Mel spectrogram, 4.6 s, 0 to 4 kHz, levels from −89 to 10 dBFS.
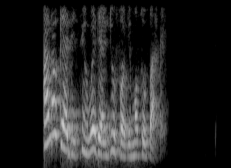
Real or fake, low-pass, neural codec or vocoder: fake; 3.6 kHz; codec, 16 kHz, 8 kbps, FreqCodec, larger model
